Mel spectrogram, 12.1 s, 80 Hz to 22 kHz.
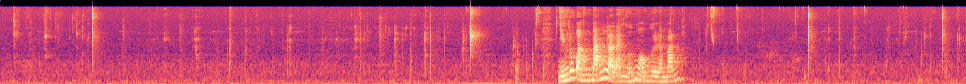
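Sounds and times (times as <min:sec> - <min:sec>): close chewing: 0:00.0 - 0:07.0, 0:08.7 - 0:12.0
wet mouth clicks: 0:00.1 - 0:06.1, 0:08.8 - 0:12.0.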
